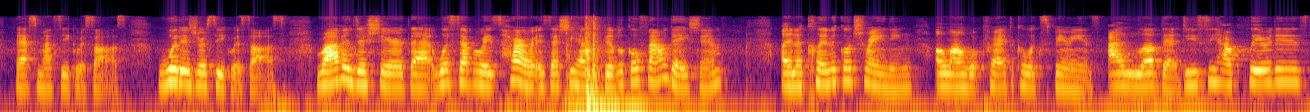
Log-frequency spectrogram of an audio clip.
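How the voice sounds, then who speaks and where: Over noticeable background noise, a woman with a Southern US accent talks in an animated tone at medium pitch with ordinary pitch variation. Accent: Southern US (Georgia). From US South, Savannah, Georgia. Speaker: marketing and leadership consultant. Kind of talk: live webinar talk. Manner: fast.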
